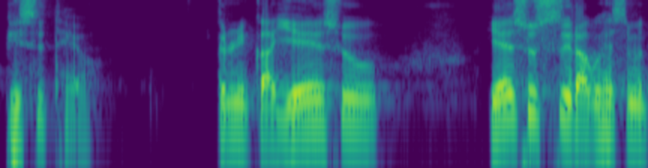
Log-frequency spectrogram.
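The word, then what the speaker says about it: Ἰησοῦς: 예호슈아는 헬라어로 예수스라고 읽습니다. 그러니까 여러분 그 영어로는 예수님 지저스죠.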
